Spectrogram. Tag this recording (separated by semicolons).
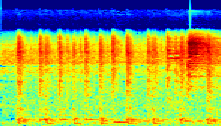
accelerate; drums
